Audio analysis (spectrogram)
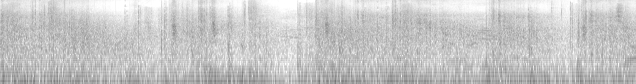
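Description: Cannon artillery fire in the Civil War video game Ultimate General: Civil War, a loud, dense barrage of overlapping booms and rumbling blasts that continues without a break.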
